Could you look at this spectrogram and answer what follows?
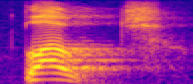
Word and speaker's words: Blauks: and how do you say it again blou blouch blouch that's that's really cool that's pretty funny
